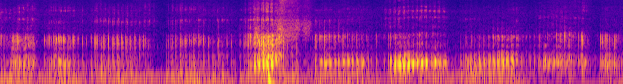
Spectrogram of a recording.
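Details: Maine Coon kitten Olof purrs while napping in the sink, the low rumble pulsing in breath cycles about once a second, with a short rustling thump around the two-second mark.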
